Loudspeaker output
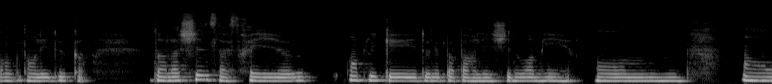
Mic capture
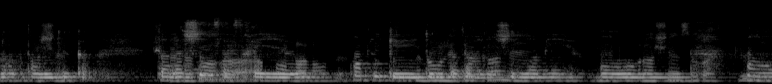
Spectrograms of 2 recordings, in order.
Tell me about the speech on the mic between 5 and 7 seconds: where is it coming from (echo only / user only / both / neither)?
both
